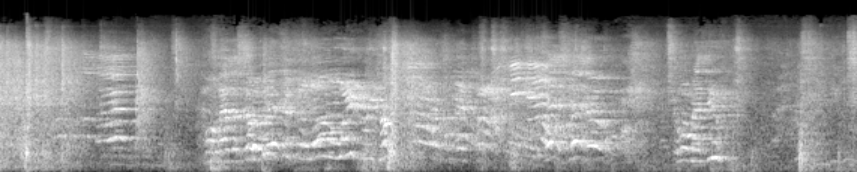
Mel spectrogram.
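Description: A crowd shouts and cheers.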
